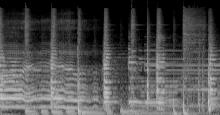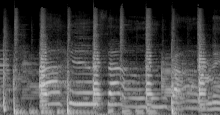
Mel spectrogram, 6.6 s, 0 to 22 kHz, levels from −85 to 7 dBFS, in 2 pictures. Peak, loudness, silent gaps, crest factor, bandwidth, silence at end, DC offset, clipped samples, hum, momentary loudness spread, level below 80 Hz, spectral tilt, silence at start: -2 dBFS; -20 LUFS; none; 18 dB; 18 kHz; 0 s; under 0.1%; under 0.1%; none; 7 LU; -36 dBFS; -5 dB/octave; 0 s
